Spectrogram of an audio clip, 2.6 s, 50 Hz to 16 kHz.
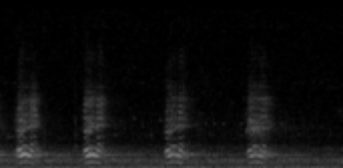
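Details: A crow up in a tree on 27 July 2015 caws four times in a steady series, each call harsh and arched, spaced roughly half a second apart against a quiet outdoor background.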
